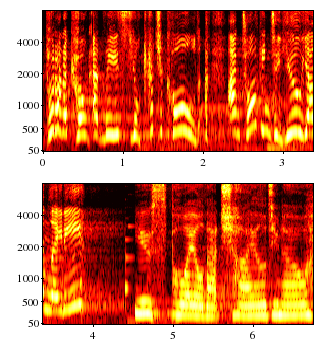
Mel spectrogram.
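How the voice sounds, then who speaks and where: A woman's voice: high voice, animated, measured pace. A worrying, firm but loving mother for a video game. Her delivery moves up and down a lot, and it rings with long reverb over music. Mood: exasperated. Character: caring, strict, worrying mother of a young girl.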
